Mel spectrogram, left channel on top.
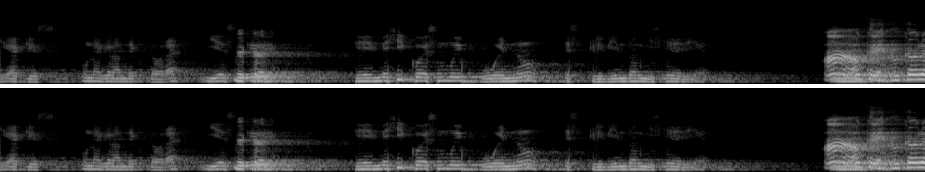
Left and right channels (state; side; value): identical; both; correlation 1.00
